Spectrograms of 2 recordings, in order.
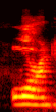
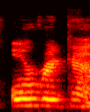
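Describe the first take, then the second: First: The word is said with fewer syllables. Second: The word is said with three syllables. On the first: The speaker calls it wrong. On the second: The speaker calls it right. "It's three syllables"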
